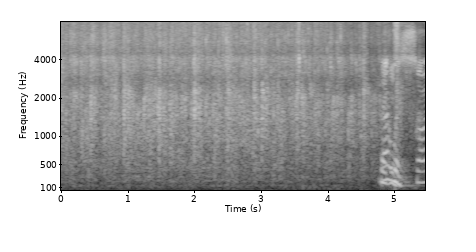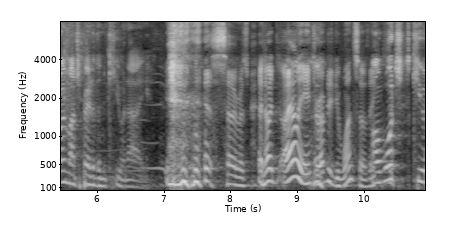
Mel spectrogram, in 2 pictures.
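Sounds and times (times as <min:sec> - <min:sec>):
audience applause for panellists: 0:00.0 - 0:05.7
laughter: 0:04.8 - 0:05.3, 0:07.0 - 0:10.4
speech: 0:04.8 - 0:10.9.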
